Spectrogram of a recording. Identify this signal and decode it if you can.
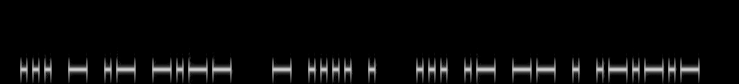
Morse code, heard as a keyed tone, about 20 wpm, 700 Hz. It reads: STAY THE SAME.
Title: Sentences with 7-Word Phrases - Spoken Beginning - 20wpm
